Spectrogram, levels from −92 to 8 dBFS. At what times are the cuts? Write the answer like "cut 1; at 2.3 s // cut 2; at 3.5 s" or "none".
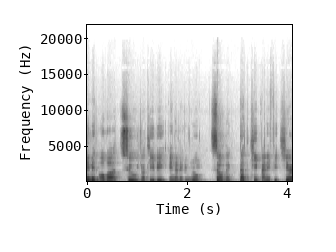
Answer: cut 1; at 2.3 s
